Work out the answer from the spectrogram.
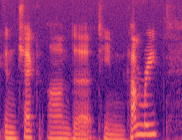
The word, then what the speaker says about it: Cymru: check on the Team Cymru. This is a strange Welsh name, so the Y is pronounced as a U and the U is pronounced as a Y.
